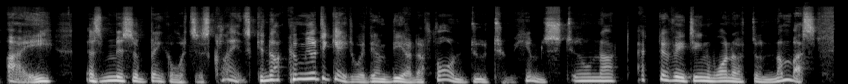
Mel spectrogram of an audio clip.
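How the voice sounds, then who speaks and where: A man doing a comedic dramatic reading as a pleading female prisoner, with drawn-out, suggestive, theatrical delivery. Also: fairly high pitch, sing-song, slightly rough, no room sound, exaggerated voice. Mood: aggrieved, theatrical. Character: breathy, pleading, suggestively moaning female prisoner writing to judge.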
